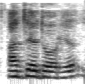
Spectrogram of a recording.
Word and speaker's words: Andrea Doria: But what's also interesting, Admiral Andrea de la Doria, if I get his name right. – Andrea Doria? – Andrea Doria, yes, thank you.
